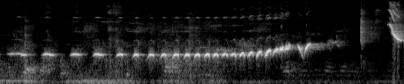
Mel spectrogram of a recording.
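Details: White-rumped shama (murai batu) in lively reply song: a run of short whistled notes that speed up and climb steadily in pitch into a swooping twist, with a faint low hum underneath and a sharp high note at the end.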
